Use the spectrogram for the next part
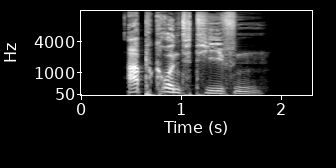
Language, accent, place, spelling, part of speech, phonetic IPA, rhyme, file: German, Germany, Berlin, abgrundtiefen, adjective, [ˌapɡʁʊntˈtiːfn̩], -iːfn̩, De-abgrundtiefen.ogg
- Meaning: inflection of abgrundtief: 1. strong genitive masculine/neuter singular 2. weak/mixed genitive/dative all-gender singular 3. strong/weak/mixed accusative masculine singular 4. strong dative plural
